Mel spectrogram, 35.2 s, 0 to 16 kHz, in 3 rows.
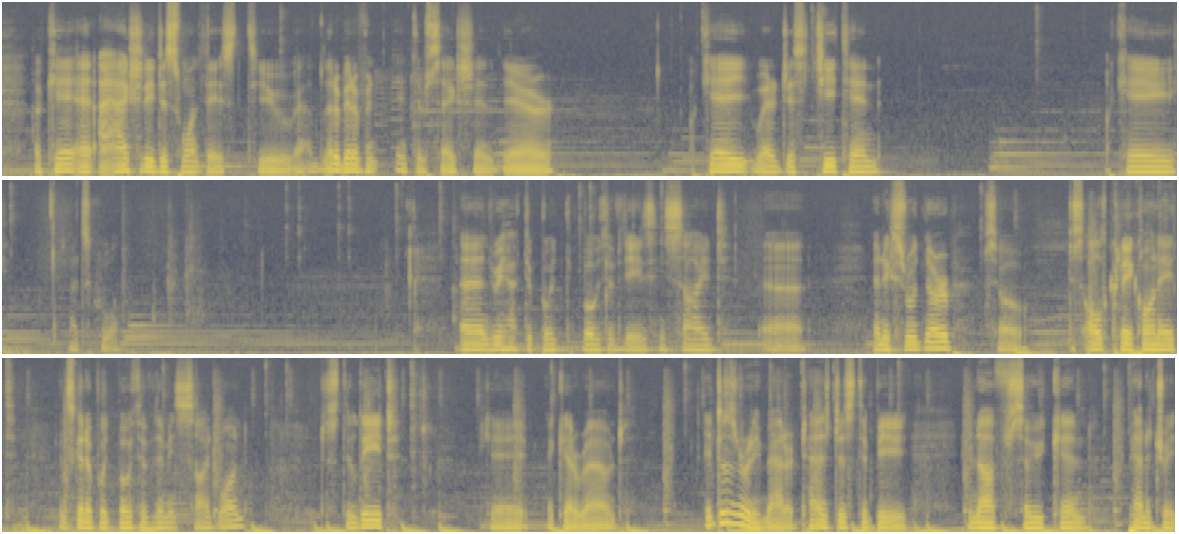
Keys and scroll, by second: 0.2 e, 15.3 3, 23.8 3, 27.0 0, 27.4 Return, 30.3 3, 31.8 e, 34.4 3.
